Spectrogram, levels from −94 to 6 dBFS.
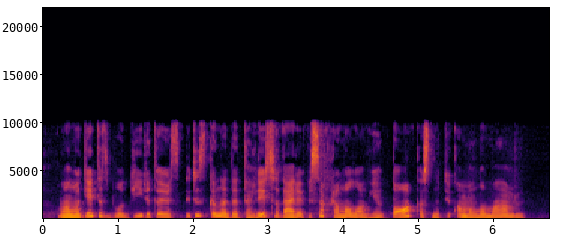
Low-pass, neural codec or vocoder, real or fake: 9.9 kHz; autoencoder, 22.05 kHz, a latent of 192 numbers a frame, VITS, trained on one speaker; fake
